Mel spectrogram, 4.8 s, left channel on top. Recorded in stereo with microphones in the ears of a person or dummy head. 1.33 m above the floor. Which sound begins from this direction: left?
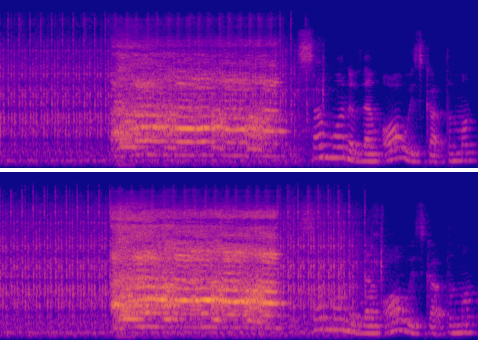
A woman speaking, at 2.9 s.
